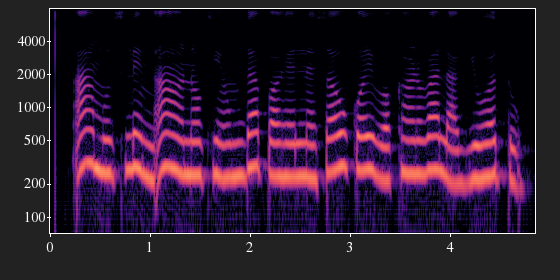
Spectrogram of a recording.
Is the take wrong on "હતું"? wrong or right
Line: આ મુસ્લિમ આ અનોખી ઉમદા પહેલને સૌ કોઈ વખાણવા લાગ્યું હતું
right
